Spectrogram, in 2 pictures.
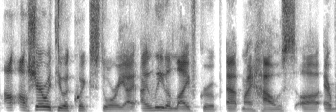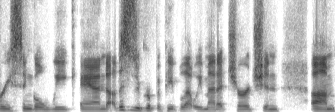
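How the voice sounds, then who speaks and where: A middle-aged man hosting a solo motivational podcast, speaking earnestly and emphatically, straight to the listener. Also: medium pitch. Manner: earnest, emphatic, addresses listener directly with rhetorical questions. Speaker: podcast host and self-help coach.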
